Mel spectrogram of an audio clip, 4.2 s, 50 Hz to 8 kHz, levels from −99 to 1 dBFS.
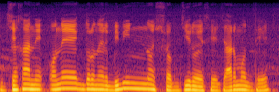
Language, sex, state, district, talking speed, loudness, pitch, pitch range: Bengali, male, Assam, Hailakandi, 115 wpm, -14 LUFS, 140 Hz, 120-155 Hz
